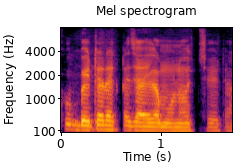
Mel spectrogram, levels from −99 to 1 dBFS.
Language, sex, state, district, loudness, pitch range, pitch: Bengali, male, West Bengal, Paschim Medinipur, -20 LUFS, 105-125 Hz, 110 Hz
